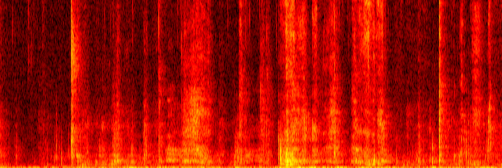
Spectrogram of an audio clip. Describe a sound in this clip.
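A man chews wet, crunchy food loudly close to a microphone.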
